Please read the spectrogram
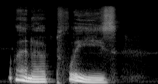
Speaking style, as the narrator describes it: I said, still panting from the journey up

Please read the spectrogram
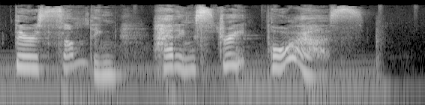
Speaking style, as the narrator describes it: she cried

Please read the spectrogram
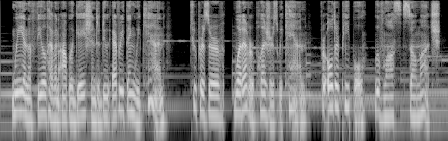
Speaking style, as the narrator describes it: Reingold says

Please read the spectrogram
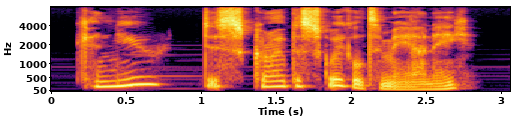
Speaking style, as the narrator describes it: said

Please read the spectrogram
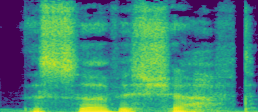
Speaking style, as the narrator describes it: said

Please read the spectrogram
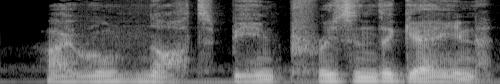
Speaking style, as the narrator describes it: Lemon Belly snarled

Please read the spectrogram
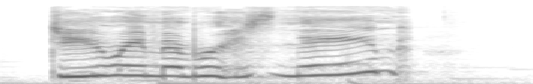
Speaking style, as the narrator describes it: Luann asked excitedly

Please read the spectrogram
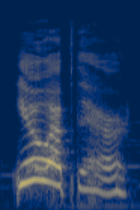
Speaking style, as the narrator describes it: shouted Pezzettino

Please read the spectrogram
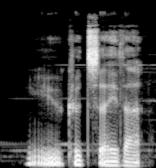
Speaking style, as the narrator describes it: I muttered

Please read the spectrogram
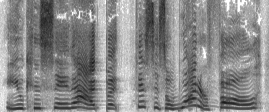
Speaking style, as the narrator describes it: she shouted

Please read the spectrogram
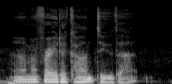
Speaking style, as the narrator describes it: I sighed

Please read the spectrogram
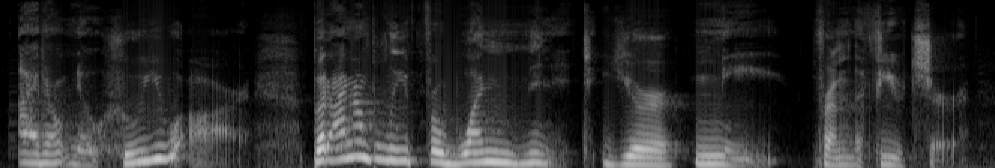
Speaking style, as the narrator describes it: Sonic said with a snarl

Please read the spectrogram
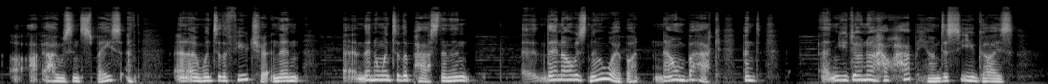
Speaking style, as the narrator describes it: I blurted

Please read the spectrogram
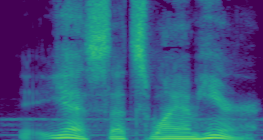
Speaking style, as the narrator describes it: he nervously said

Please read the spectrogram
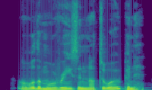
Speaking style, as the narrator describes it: Kim cried

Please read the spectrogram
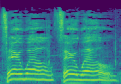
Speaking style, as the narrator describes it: cried the prince and princess

